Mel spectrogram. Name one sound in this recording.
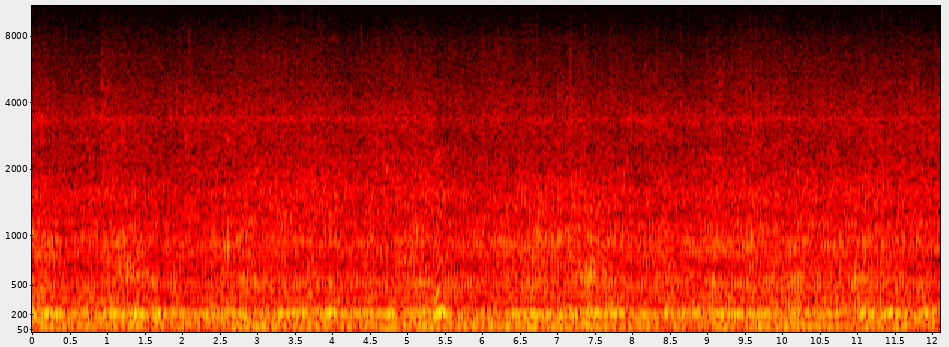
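Ground meat squelches under hands.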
